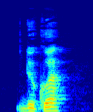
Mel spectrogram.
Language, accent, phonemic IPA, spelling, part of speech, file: French, France, /də kwa/, de quoi, pronoun / interjection, LL-Q150 (fra)-de quoi.wav
- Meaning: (pronoun) 1. What is necessary to 2. something; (interjection) what was that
